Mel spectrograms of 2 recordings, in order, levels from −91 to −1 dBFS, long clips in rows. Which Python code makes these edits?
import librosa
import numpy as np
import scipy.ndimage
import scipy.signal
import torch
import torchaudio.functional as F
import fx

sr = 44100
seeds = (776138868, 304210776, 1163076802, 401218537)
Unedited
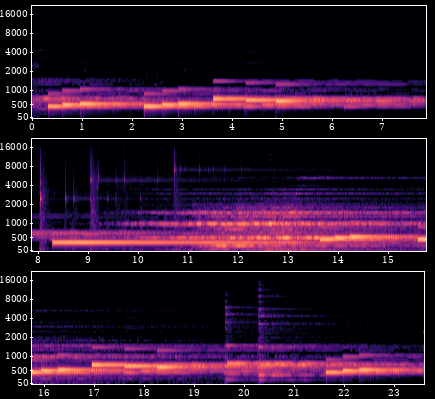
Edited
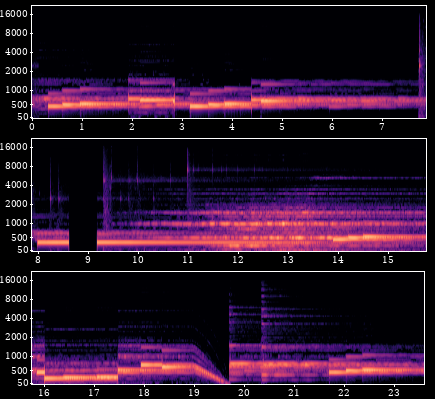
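

y = fx.edit(x, sr, fx.cut(start_s=3.47, length_s=1.22),
    fx.insert_silence(at_s=8.92, length_s=0.56),
    fx.speed_span(start_s=15.75, length_s=0.75, speed=0.51),
    fx.move(start_s=17.38, length_s=0.92, to_s=1.93),
    fx.tape_stop(start_s=18.92, length_s=0.73), tone=tone)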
